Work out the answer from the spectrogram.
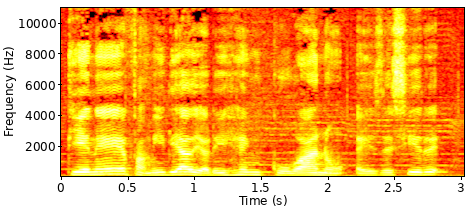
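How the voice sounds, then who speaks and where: A man's voice: fairly high pitch, moderate pace, a little mellow, faint music behind. A man with a Colombian accent interviewing a guest on radio, asking long questions and correcting himself mid-sentence. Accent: Colombian Spanish.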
